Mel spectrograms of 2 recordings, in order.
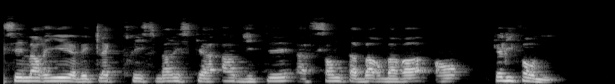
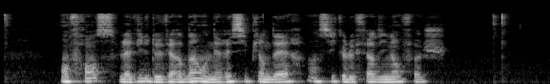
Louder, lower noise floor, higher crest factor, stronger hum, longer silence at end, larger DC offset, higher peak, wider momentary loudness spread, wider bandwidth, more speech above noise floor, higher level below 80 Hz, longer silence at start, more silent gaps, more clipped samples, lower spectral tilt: about the same, -18 LUFS vs -17 LUFS; first, -71 dBFS vs -56 dBFS; about the same, 16 dB vs 16 dB; neither; first, 0.6 s vs 0.45 s; neither; about the same, -2 dBFS vs -2 dBFS; second, 10 LU vs 17 LU; second, 7.6 kHz vs 11.5 kHz; first, 53 dB vs 40 dB; second, -62 dBFS vs -52 dBFS; about the same, 0.05 s vs 0.05 s; neither; neither; first, -6.5 dB/octave vs -5 dB/octave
